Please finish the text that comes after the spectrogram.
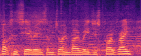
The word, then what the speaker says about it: Regis Prograis: joined by regis progre if I pronounced your name right you got it perfect most people get it wrong what we're getting out in my country and they say Rita's progress recent progress reaches all kinds of stuff what you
